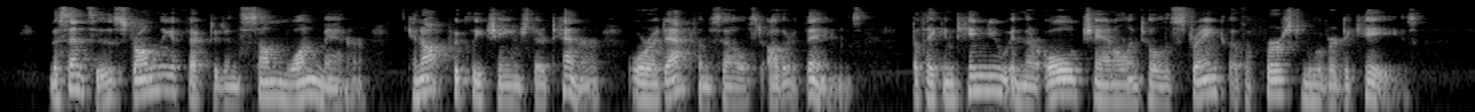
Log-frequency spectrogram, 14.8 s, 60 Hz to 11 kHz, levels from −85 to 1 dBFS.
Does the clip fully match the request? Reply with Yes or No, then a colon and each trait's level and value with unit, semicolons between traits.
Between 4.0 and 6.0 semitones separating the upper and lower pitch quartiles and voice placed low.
Yes: average, 4.7 semitones; low, 115 Hz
